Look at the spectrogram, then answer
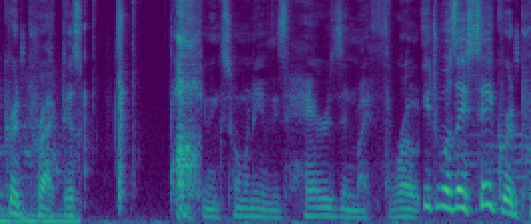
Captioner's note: smacks tongue, hacks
